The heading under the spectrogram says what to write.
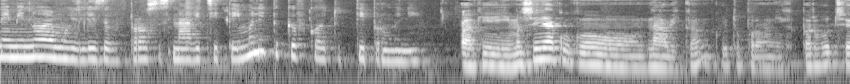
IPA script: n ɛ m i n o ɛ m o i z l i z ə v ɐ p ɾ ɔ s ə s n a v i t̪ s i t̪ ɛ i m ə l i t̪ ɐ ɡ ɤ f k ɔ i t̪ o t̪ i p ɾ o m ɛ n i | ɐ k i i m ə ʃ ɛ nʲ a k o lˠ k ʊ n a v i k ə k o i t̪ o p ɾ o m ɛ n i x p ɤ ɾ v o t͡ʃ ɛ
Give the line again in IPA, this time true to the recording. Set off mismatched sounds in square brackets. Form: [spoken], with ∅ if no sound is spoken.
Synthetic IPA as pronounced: n ɛ m i n [u] ɛ m o i z l i z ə v ɐ p ɾ ɔ s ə s n a v i t̪ s i t̪ ɛ i m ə l i t̪ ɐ [k] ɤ f k ɔ [j] t̪ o t̪ i p ɾ o m ɛ n i | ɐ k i i m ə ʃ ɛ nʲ a k o lˠ k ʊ n a v i k ə k o i t̪ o p ɾ o m ɛ n i x p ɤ ɾ v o t͡ʃ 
